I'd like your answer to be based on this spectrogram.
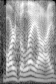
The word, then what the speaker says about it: Barzillai: But I'm going with their suggestion and calling him Barzillai. That's the way they say his name is pronounced.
